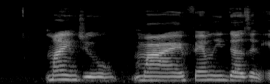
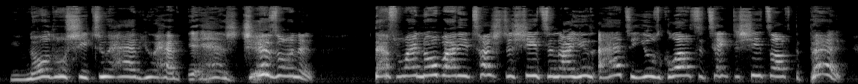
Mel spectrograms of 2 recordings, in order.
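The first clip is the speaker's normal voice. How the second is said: high, loud outraged telling; aunt blurting it out, loud and high; aunt's loud exposé; 10 semitones higher, 8 dB louder than usual. Retold or imitated. Aunt telling grandma about the sheets, loud and high.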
